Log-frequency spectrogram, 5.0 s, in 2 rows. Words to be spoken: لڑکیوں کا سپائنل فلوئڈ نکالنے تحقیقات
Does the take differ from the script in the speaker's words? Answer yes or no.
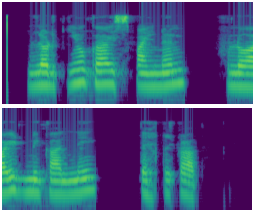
no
